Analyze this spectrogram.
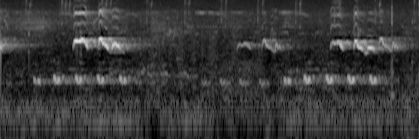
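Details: A Common hawk-cuckoo sings loud, shrill whistled phrases about once a second in Rajasthan, India, over a lower series of quick repeated notes from another bird.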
